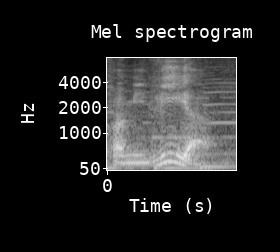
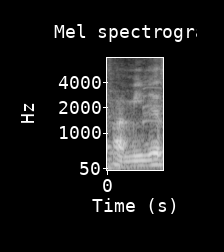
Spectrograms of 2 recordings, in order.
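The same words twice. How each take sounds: First: The stress falls on the syllable li. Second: The stress falls on the syllable mi. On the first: The speaker calls it wrong. "Si yo me estuviera obligado a poner una tilde" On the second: The speaker calls it right. "La fuerza está en mí"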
